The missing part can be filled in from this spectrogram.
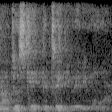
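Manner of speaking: low, soft, understated imitation of weeping; retold despair. Weeping man confides in his preacher, understated despair. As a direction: let the quote sink, subdued. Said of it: "He was crying and weeping".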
